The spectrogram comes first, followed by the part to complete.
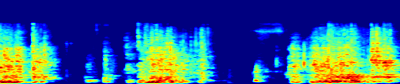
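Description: Hands handling a portable petrol generator's plastic housing and frame: three short bursts of knocking and scraping.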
